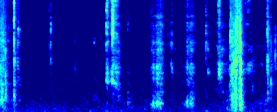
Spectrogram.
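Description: A person chewing Flamin' Hot Limon Crunchy Cheetos, giving short, irregular crunches, roughly two a second, with quiet gaps between them.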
